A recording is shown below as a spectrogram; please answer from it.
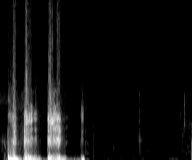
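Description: A man's voice making three short, harsh, breathy bursts in quick succession in the first second, then a smaller fourth one just after.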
